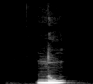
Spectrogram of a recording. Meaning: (interjection) 1. well 2. word!; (verb) (an encouragement marker for the other person to go on)
- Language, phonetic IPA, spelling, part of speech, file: Russian, [nu], ну, interjection / verb, Ru-ну.ogg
